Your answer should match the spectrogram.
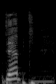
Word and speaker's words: debt: You keep saying Dept with a B. It's the B is silent, bro. – We'll ask him, is it a strike debt or is it a strike debt? – Okay.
